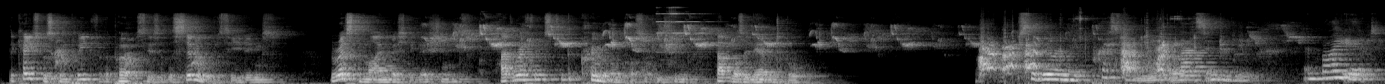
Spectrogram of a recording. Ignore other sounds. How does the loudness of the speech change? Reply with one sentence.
The loudness of the speech stays about the same.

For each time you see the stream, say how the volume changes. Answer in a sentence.
The stream can't be heard in this clip.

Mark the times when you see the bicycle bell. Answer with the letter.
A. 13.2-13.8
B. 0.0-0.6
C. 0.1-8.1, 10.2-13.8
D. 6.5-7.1
D.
